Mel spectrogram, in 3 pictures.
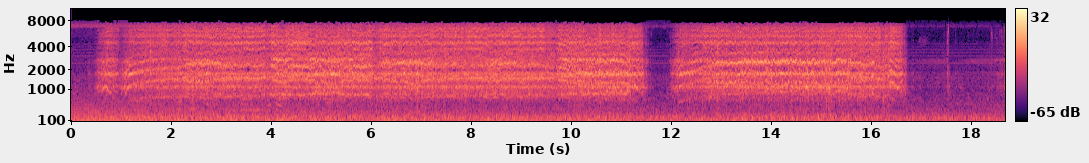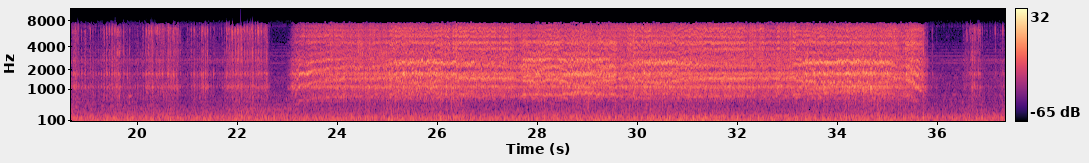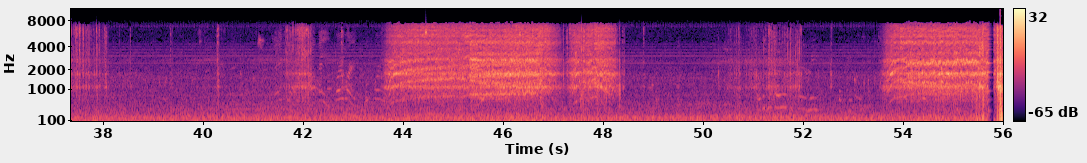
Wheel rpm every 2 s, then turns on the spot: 60, 190, 200, 200, 200, 170, 130, 190, 70, 20, 20, 50, 190, 200, 200, 200, 200, 180, 20, 10, 0, 10, 170, 120, 30, 20, 10, 170.
16-22 36-40 48-52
